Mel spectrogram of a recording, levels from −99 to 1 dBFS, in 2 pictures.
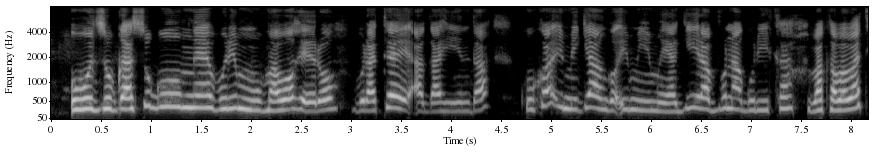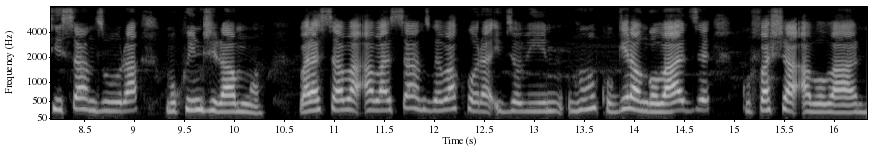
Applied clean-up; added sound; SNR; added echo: none; none; none; none.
